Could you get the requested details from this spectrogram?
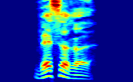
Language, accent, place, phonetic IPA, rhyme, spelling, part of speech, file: German, Germany, Berlin, [ˈvɛsəʁə], -ɛsəʁə, wässere, verb, De-wässere.ogg
- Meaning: inflection of wässern: 1. first-person singular present 2. first/third-person singular subjunctive I 3. singular imperative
